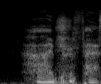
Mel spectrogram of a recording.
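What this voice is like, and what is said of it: Imitated sexy, distinctive woman's voice. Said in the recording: “my wife has a very distinctive voice. It's very, very sexy voice.”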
